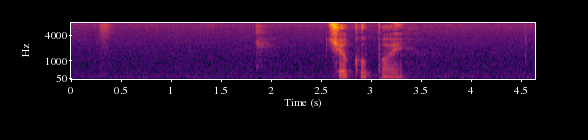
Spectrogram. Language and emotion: Russian, neutral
